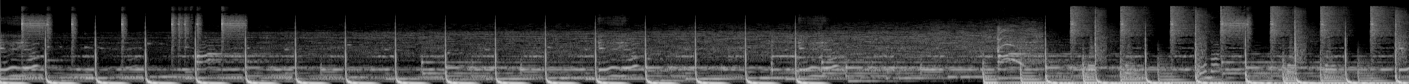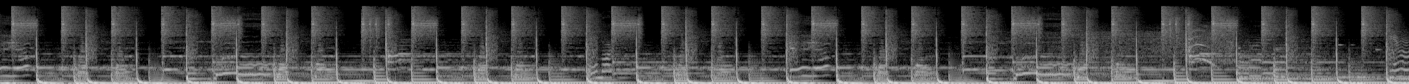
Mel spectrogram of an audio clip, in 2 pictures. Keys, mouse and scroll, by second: 0.3-2.0 drag, 3.2 click, 3.7 Tab, 3.8 r, 6.2 click, 7.0 click, 8.3 Tab, 8.9 scroll down 8, 9.2 middle click, 10.1 click, 11.5 click, 11.8-15.3 middle drag, 15.4-15.7 scroll up 4, 15.7-16.2 scroll down 9, 16.2 middle click, 16.8-17.3 scroll up 7, 17.4-21.5 drag, 21.5 Tab, 22.4-23.7 scroll down 7, 23.7 click, 24.0 KP_Decimal, 24.3-25.0 scroll down 2, 25.0-27.1 drag, 27.1 KP_Divide, 27.6 middle click.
